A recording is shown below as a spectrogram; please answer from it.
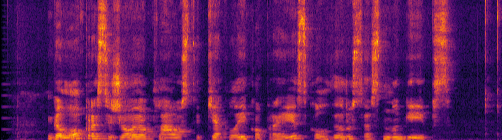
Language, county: Lithuanian, Kaunas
